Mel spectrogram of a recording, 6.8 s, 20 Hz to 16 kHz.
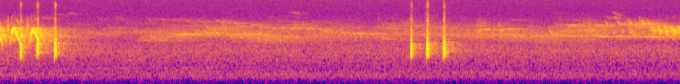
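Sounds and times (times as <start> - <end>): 
Turdus merula common blackbird clicking calls: 0.2 - 0.7, 4.1 - 4.6.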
